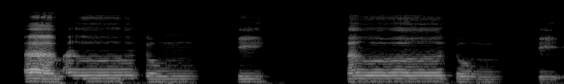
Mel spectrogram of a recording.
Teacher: Dinamakan dengan ifak syafawi dan bacaannya adalah secara dengung dan bibir tertutup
